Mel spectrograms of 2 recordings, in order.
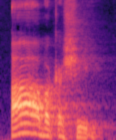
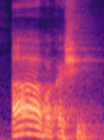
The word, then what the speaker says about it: abacaxi: não né coração agora aqui quatro vogais abacaxxi abacaxi não abacaxi abacaxi abacaxi abacaxi ih não é não é abacaxxi lá no finalzinho abacaxxi lá no i a vogal tônica aqui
